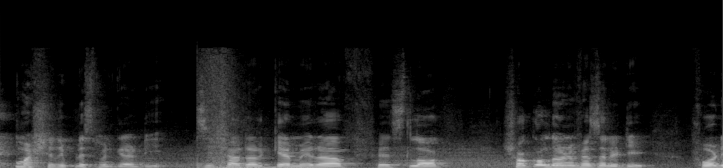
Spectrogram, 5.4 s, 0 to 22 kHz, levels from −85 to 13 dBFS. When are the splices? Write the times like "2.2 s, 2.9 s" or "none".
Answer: 1.5 s

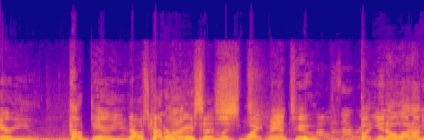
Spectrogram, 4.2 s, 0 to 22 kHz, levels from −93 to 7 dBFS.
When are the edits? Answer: 3.1 s

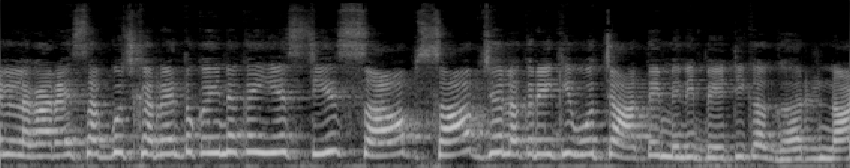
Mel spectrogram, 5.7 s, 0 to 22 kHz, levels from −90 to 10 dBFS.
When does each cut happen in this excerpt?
none

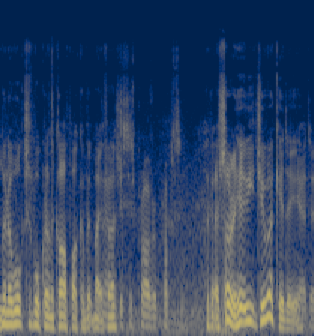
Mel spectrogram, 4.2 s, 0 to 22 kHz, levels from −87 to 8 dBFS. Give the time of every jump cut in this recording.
none

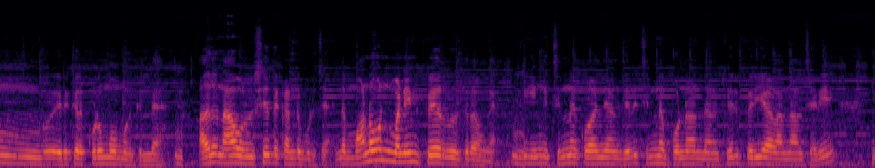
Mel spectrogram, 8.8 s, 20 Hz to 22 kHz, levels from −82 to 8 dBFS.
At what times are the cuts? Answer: 1.7 s, 5.3 s

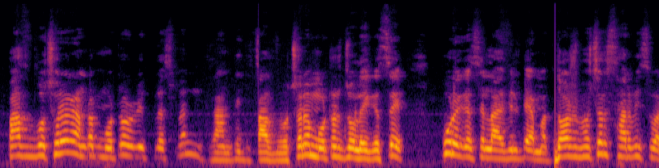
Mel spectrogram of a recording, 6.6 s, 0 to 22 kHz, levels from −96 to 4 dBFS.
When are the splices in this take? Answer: 2.4 s, 5.5 s

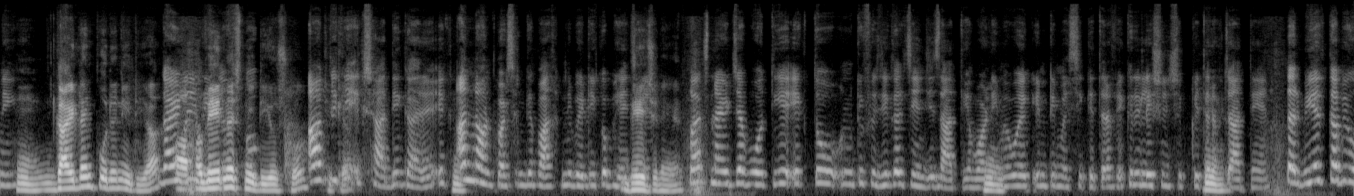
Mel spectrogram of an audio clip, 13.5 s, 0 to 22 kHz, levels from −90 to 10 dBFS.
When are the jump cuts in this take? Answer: 6.8 s, 12.8 s

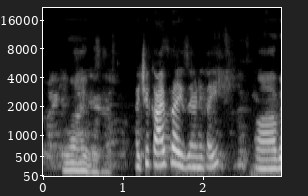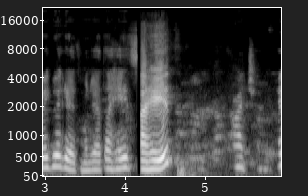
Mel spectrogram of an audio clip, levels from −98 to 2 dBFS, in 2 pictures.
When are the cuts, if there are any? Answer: 4.2 s

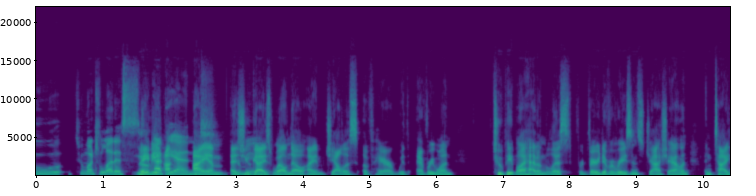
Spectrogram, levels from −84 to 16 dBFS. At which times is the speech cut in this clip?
none

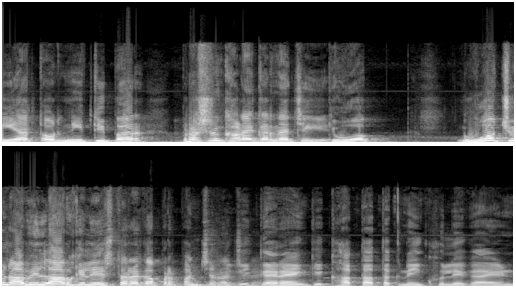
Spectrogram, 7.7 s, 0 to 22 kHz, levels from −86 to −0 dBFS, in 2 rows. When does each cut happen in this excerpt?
2.3 s, 5.7 s

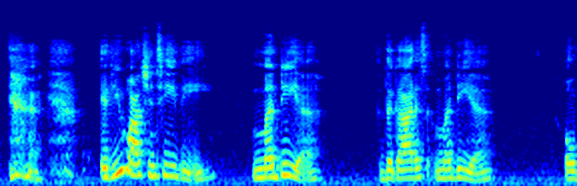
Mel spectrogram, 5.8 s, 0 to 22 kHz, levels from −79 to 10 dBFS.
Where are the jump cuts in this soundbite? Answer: none

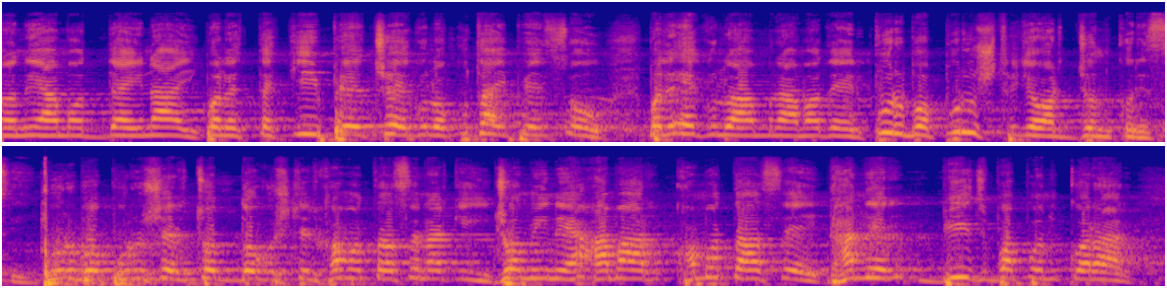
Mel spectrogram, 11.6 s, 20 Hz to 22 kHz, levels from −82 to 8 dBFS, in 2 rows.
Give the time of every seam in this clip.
1.0 s, 4.2 s, 5.9 s, 8.2 s, 9.9 s

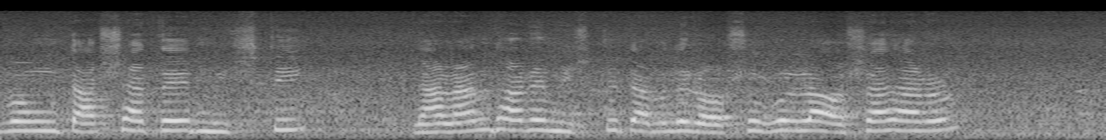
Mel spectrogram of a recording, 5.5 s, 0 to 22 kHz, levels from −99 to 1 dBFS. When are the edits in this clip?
none

